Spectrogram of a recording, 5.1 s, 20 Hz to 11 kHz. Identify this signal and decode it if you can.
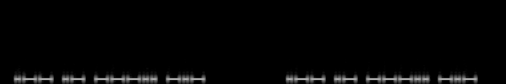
Morse code, heard as a keyed tone, about 30 wpm, 700 Hz. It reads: WA8K WA8K
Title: USA Call Signs - 4 Characters - Repeated 2x - 30wpm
